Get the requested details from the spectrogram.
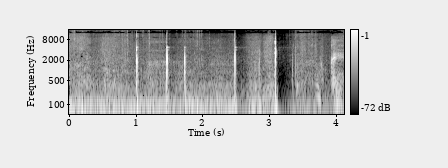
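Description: A hammer knocks sharply against rock.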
